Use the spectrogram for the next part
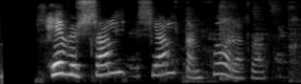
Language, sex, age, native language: Icelandic, female, 9, Icelandic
